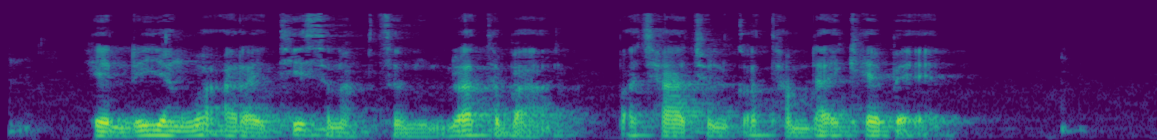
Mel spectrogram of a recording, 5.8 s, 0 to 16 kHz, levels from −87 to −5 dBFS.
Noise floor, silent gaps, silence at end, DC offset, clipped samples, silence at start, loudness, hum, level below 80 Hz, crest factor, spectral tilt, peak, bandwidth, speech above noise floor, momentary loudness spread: -55 dBFS; none; 0.45 s; under 0.1%; under 0.1%; 0.45 s; -26 LUFS; none; -62 dBFS; 18 dB; -6.5 dB/octave; -8 dBFS; 11.5 kHz; 30 dB; 11 LU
